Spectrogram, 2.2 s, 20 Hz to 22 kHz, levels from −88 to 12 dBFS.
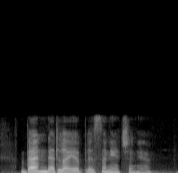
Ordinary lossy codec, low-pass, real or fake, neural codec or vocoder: none; 7.2 kHz; fake; codec, 16 kHz, 1.1 kbps, Voila-Tokenizer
